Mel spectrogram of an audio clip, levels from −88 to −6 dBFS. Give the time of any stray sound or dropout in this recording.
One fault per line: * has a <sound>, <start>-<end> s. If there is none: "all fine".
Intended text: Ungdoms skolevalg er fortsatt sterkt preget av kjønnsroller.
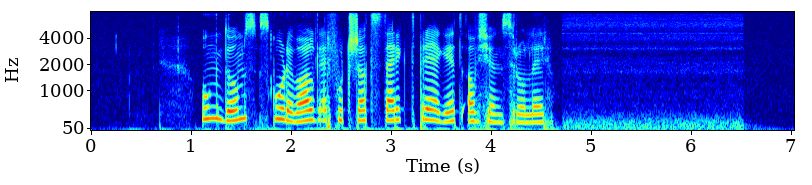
all fine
